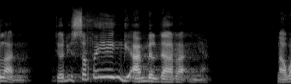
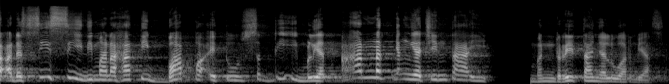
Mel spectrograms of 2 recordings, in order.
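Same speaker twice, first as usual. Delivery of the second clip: ordinary talk, nothing marked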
